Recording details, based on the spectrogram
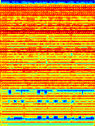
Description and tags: These are snippets created in Cool Edit after reading in the help file that the program can create sound from text.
